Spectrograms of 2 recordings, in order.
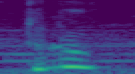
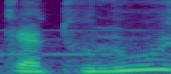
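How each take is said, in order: First: The name is said quickly and run together. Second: The name is said slowly and carefully.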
